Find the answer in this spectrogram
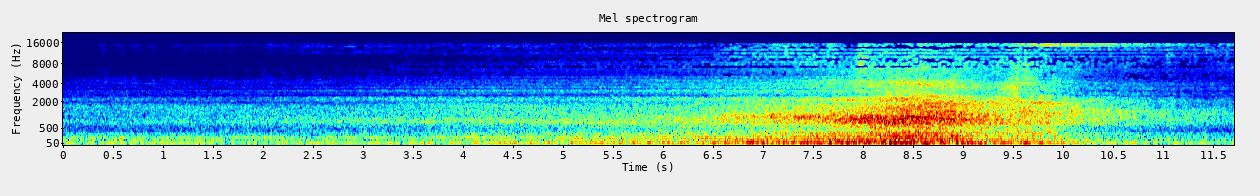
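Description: Passenger train passing at speed through a station. The rumble and rush of wheels on rail build steadily to a peak about two-thirds of the way in, then fade as it goes by.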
